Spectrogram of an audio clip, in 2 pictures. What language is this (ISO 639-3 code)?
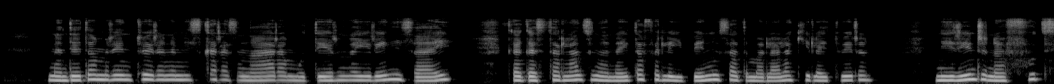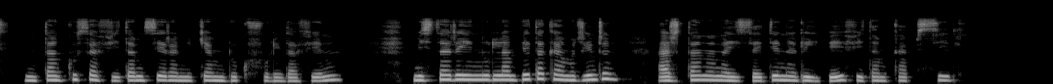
mlg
